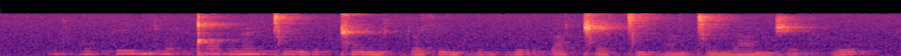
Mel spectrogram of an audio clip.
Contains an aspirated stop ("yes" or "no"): no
